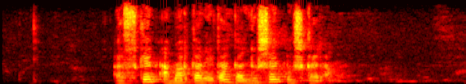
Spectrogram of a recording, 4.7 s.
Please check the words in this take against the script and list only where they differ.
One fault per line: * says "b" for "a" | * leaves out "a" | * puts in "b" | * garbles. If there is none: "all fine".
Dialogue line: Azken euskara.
* puts in "hamarkadetan galdu zen"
